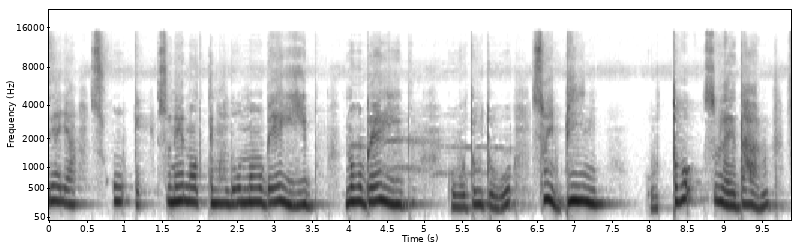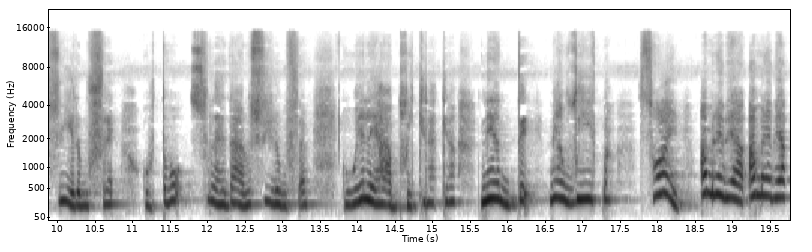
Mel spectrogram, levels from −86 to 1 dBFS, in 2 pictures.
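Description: Throughout the speech, the treble stays bright yet sounds synthetic: s sounds come out gritty, metallic and lispy, with nothing above 14.9 kHz. This is likely HE-AAC compression at a bitrate around 20 kbps, rebuilding the top band from copied lower harmonics rather than simply dulling it.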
